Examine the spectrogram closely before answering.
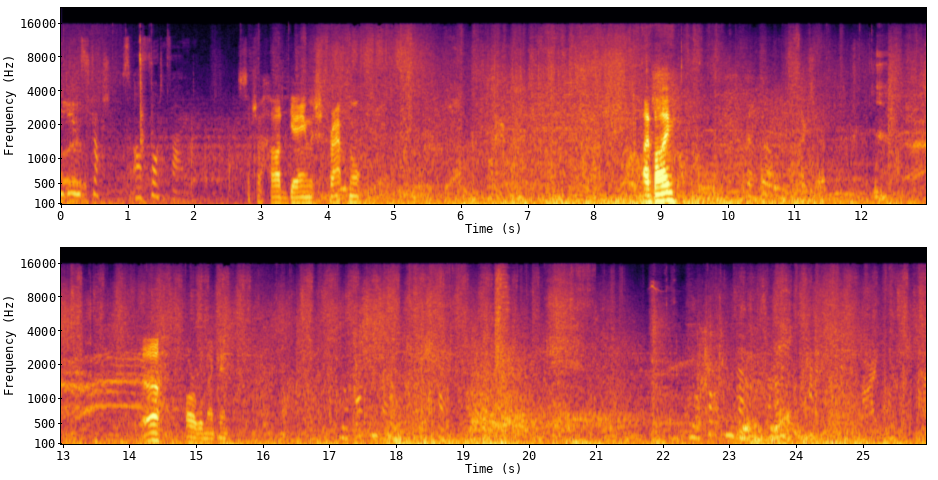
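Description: Game battle effects clash and crackle.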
